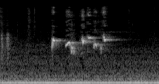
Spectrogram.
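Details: Wild-caught songbird in its first isolation, taken near the Mandali crossing in Iraq, sings a short run of clear whistled notes that step up and down over about half a second, against a steady low hum.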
